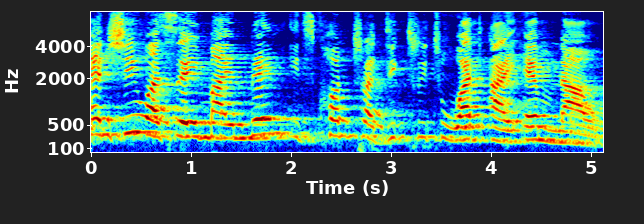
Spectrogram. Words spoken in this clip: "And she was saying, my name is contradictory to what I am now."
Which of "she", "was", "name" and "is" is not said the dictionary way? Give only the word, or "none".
is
